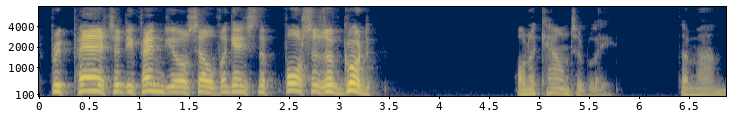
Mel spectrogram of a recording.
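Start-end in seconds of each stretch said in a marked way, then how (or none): 0.1-3.3 high and very loud challenge; heroic battle cry. A narrator's reading. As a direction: proclaim it like a champion of good.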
